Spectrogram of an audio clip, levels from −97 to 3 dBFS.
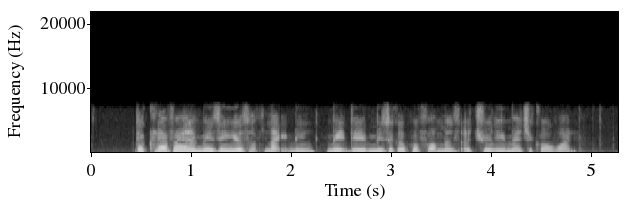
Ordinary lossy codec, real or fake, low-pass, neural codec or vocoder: Opus, 16 kbps; real; 7.2 kHz; none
